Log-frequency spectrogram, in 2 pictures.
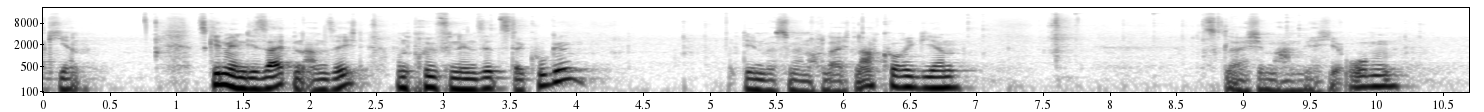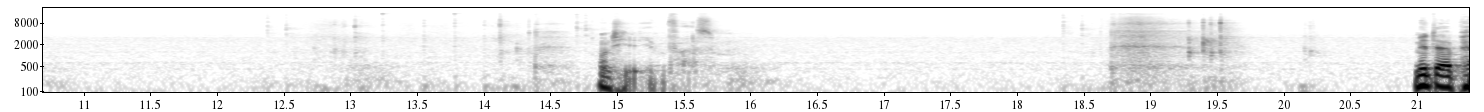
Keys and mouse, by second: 0.8 KP_3, 3.2 click, 4.7 g, 7.7 shift+middle click, 8.3 shift+middle click, 9.3 click, 10.1 g, 13.2 shift+middle click, 13.7 shift+middle click, 14.7 click, 15.5 g, 19.2 KP_3, 19.3 KP_1.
